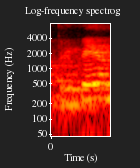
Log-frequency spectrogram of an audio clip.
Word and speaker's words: prepare: Prepare, no. Prepare. This is verb. See, if it is verb, stress is on second syllable.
